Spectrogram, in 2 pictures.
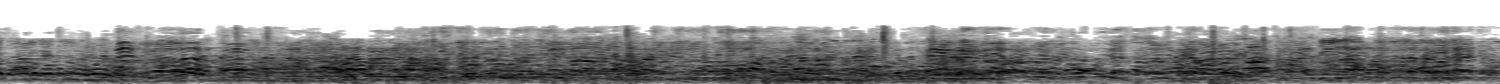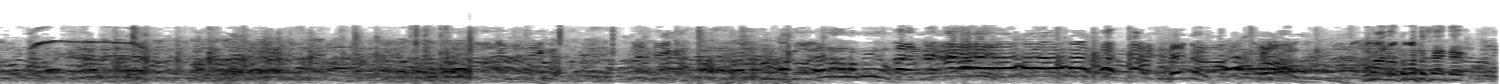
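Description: A crowd of men talk, shout and cheer loudly in a busy room close by.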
